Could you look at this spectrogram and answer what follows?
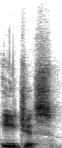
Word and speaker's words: Aegis: i've never quite sure is it aegis or aegis system well aegis is this is the pronounced pronunciation i use but aegis is something i think we've also said so i don't know which one uh which one is the official pronunciation but that really changed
